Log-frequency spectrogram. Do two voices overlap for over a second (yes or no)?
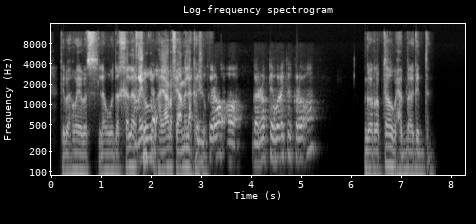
no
